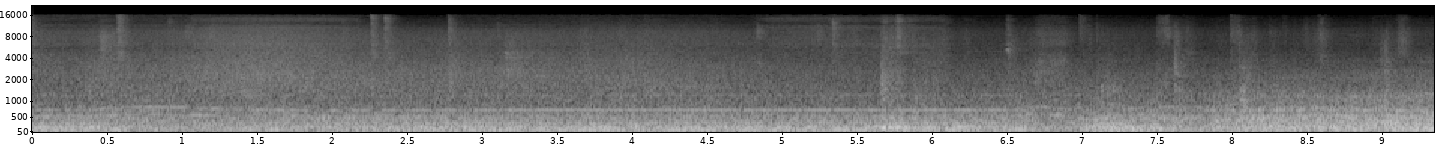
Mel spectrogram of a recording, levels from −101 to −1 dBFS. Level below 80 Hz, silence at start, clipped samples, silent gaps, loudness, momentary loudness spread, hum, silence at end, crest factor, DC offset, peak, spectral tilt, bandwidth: -48 dBFS; 0 s; under 0.1%; none; -31 LUFS; 5 LU; none; 0 s; 16 dB; under 0.1%; -14 dBFS; -6.5 dB/octave; 16.5 kHz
